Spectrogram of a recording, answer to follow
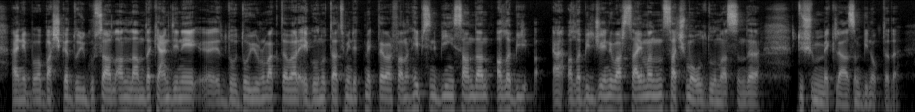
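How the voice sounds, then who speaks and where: A man with an ordinary speaking voice talks at a fairly quick pace with fairly even intonation. The recording is very clean and the background silent. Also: fairly low pitch for a man. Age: 40s. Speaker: podcast co-host, doctor. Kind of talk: casual chat.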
